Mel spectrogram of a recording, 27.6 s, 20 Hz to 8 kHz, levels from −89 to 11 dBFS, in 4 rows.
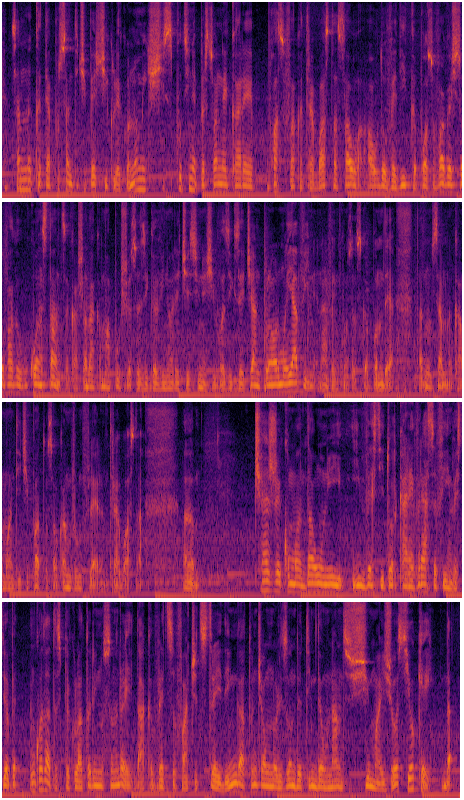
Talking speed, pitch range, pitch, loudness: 245 wpm, 85-115 Hz, 105 Hz, -23 LUFS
